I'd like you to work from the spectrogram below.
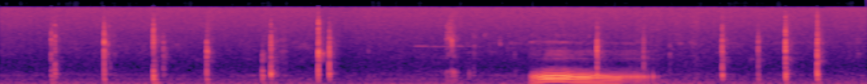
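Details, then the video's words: Gypsy, a pet Pomeranian, begs for her owner's soup indoors: a single loud wavering whine lasting about a second, set among light regular taps and clicks. "Gypsy, Pomeranian, begging for my soup! She sounds like a dolphin about half way through."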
